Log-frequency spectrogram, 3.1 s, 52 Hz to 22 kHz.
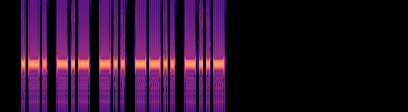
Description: Morse code, heard as a keyed tone, about 44 wpm, 700 Hz. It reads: RKDZX
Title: Code Groups - 5 Letters - 45wpm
